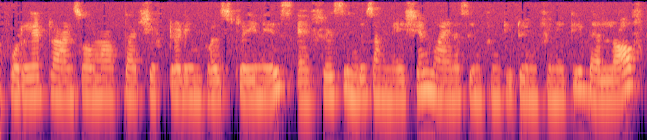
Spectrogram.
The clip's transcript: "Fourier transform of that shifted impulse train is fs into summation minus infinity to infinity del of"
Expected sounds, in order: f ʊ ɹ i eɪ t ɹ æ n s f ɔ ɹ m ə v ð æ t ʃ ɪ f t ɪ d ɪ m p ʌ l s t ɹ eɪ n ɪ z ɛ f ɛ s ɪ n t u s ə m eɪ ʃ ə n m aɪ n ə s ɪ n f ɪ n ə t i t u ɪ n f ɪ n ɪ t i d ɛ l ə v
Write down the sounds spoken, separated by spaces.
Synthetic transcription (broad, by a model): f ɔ ɹ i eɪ t ɹ æ n s f ɔ ɹ m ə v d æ t ʃ ɪ f t ɪ d ɪ m p ʌ l s t ɹ eɪ n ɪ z ɛ f ɛ s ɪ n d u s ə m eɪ ʃ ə n m aɪ n ə s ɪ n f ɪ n t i t u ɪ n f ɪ n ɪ t i d ɛ l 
